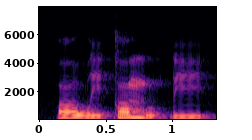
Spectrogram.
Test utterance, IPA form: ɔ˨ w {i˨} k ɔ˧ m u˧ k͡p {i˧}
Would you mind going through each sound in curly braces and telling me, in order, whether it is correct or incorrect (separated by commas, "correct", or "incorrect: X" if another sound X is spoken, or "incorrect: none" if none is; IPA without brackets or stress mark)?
correct, correct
